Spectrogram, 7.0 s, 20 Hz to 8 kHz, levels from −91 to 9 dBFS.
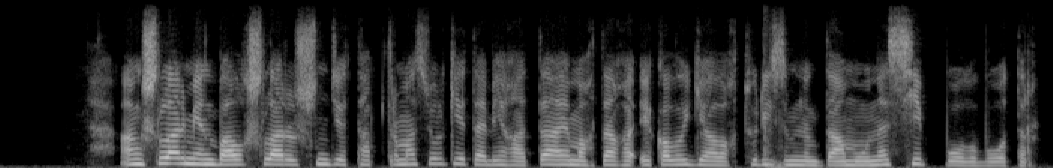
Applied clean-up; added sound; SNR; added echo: neural diffusion model UNIVERSE++.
